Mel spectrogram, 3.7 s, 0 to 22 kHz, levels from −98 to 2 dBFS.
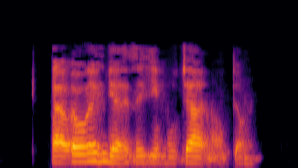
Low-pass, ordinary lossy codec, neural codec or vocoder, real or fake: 7.2 kHz; MP3, 32 kbps; codec, 16 kHz, 1 kbps, FreqCodec, larger model; fake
